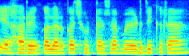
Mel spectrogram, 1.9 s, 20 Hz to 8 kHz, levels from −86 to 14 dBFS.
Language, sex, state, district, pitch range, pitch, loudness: Hindi, female, Bihar, Purnia, 195-210 Hz, 200 Hz, -16 LUFS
